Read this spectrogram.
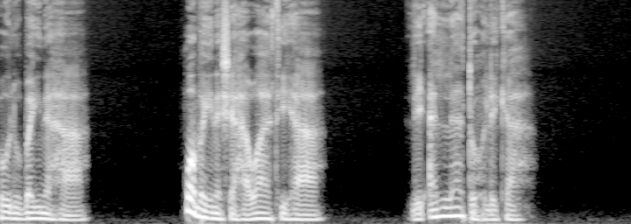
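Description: A man speaks calmly and clearly, close to a microphone, with short pauses.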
